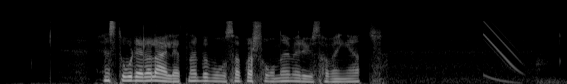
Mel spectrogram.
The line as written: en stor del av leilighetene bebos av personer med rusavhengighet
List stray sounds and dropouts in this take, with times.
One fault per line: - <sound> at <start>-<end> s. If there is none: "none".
- chirp at 4.8-5.3 s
